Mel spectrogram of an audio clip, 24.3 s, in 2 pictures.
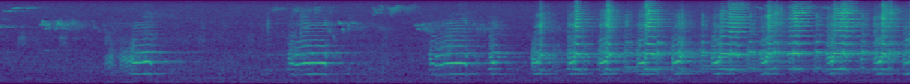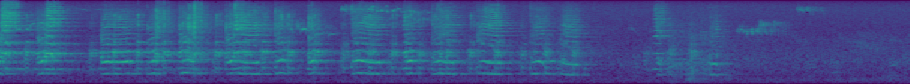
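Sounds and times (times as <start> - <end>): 
Canada goose: 1.4 - 2.8, 3.5 - 4.7, 5.7 - 20.1, 20.7 - 22.0.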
